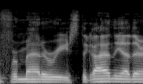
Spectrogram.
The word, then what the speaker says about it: Matarese: He's like, it's not a Matarese, that's a Matarese, right?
